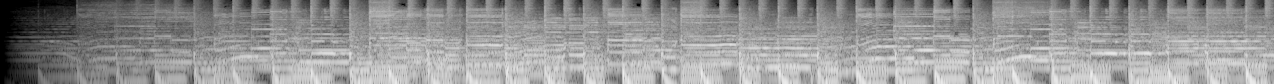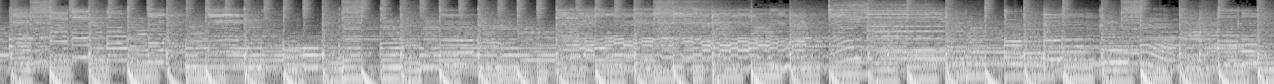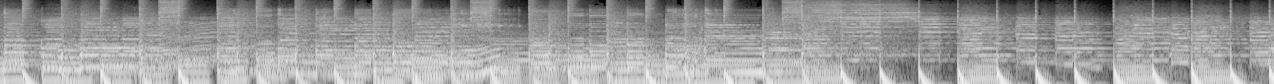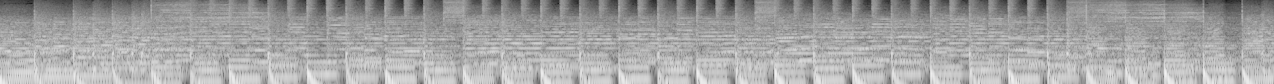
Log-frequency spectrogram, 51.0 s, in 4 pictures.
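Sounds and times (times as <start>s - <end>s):
twelve-bar rock music: 0.4s - 50.9s.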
